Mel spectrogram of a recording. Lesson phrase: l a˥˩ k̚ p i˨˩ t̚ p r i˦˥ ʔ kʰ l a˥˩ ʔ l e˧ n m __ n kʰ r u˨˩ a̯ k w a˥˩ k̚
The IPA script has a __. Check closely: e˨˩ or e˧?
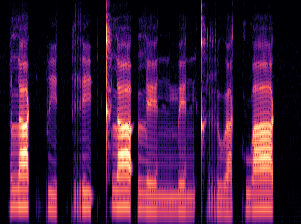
e˧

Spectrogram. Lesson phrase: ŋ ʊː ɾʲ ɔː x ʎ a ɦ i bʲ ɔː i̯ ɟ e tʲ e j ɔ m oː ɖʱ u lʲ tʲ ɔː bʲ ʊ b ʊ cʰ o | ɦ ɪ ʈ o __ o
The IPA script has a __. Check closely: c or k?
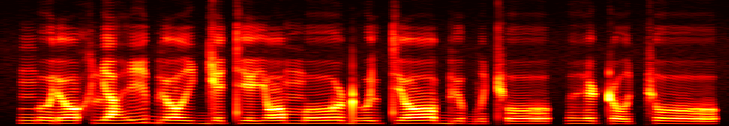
c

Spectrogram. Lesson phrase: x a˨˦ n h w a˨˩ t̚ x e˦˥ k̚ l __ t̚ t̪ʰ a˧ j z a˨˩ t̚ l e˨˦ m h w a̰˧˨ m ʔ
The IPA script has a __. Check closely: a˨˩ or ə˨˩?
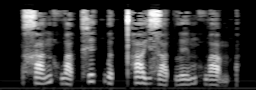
ə˨˩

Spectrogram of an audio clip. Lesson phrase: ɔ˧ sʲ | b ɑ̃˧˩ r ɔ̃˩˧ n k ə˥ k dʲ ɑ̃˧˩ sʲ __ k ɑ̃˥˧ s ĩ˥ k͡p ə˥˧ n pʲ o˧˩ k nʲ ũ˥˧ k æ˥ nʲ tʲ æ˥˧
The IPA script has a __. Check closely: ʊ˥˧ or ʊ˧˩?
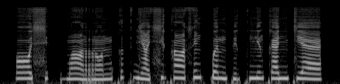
ʊ˥˧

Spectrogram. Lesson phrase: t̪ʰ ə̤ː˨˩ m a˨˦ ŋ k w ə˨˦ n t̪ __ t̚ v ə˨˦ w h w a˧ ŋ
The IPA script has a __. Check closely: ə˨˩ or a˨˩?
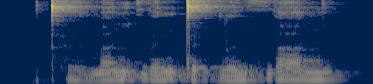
ə˨˩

